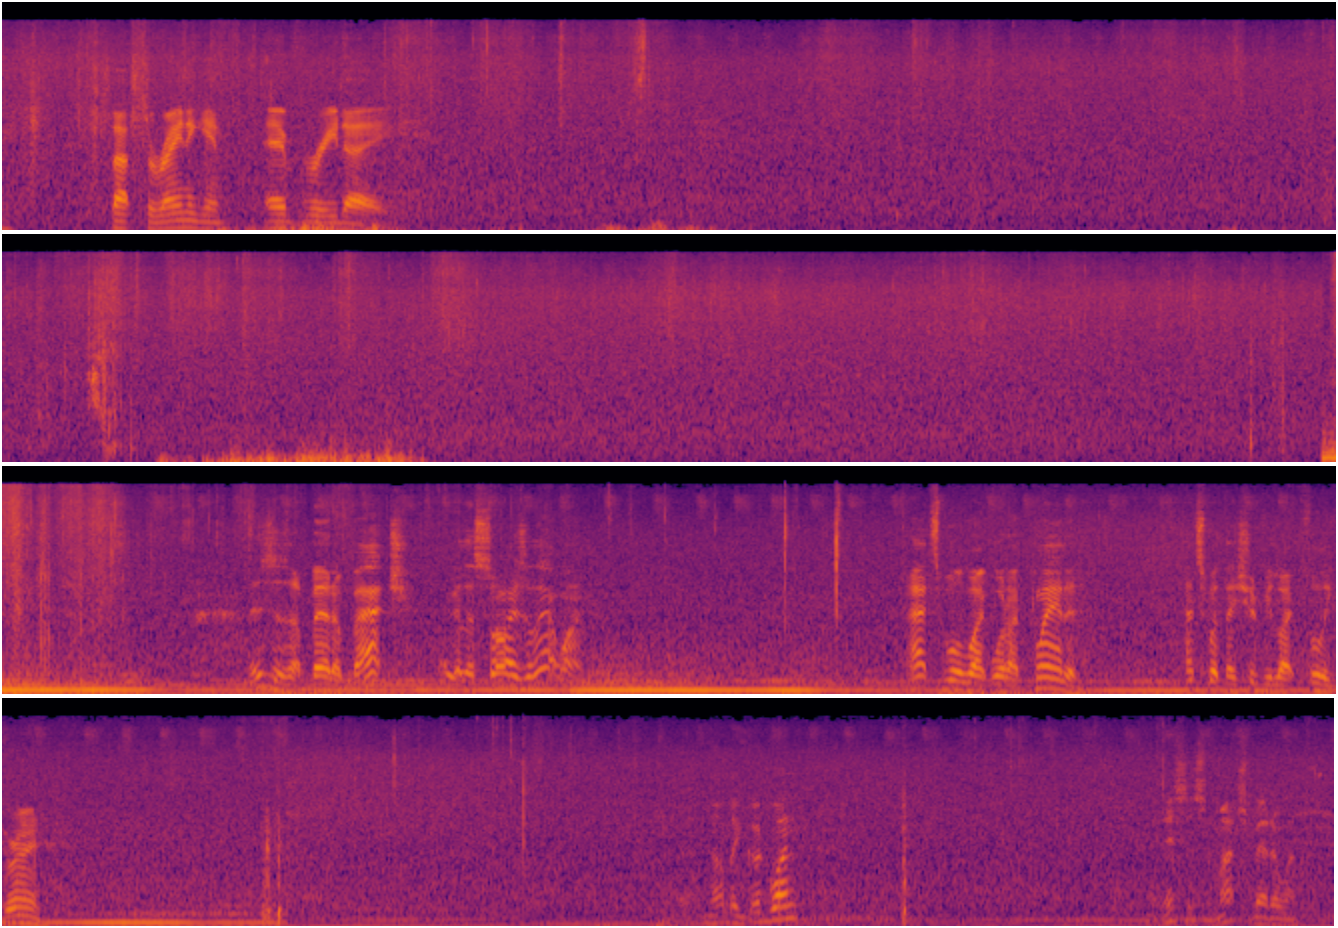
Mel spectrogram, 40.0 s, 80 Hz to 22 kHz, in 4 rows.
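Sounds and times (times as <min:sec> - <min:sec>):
steady low hum: 0:19.9 - 0:40.0.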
